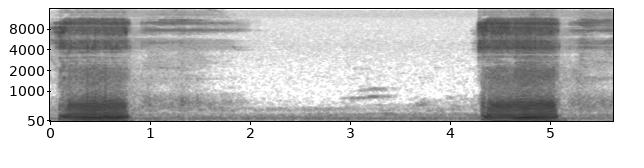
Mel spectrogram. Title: snoring season 6 part 2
